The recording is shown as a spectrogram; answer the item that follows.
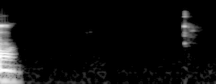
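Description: A man's spoken word trails off, then near silence, broken by one faint short click near the end.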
